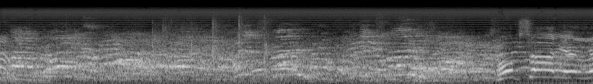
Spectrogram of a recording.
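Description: Young men shout to each other across an open football pitch.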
